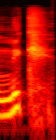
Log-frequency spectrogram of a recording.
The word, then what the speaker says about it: Muq: Je dois avouer que c'est le petit côté Vampire Weekend qui m'a plu sur ce disque, sur ce titre de ce musicien John Muck. Ça s'écrit M-U-Q, tout simplement.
